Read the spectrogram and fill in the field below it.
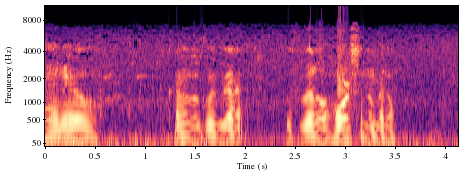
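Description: A plastic wheel cap clicks into place.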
